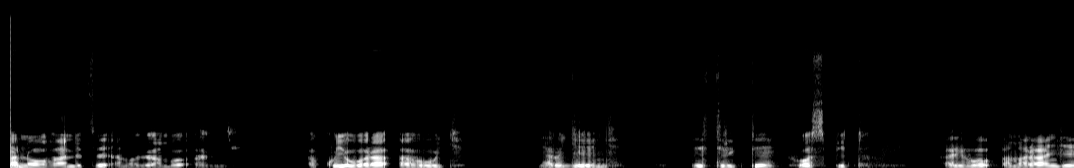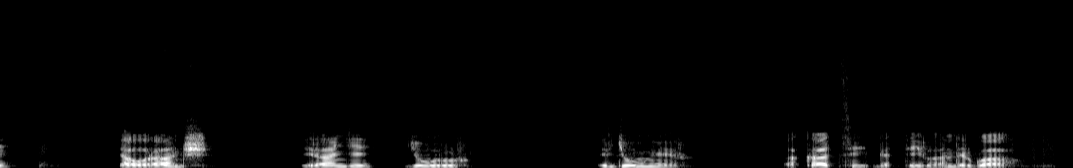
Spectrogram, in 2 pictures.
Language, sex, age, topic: Kinyarwanda, male, 36-49, government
